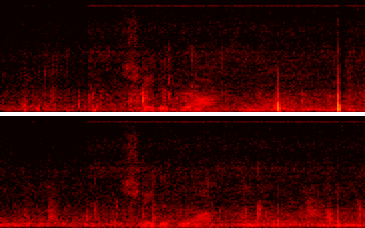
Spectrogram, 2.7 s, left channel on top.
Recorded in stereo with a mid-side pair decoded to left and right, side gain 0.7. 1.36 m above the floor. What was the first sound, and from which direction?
A man speaking, 15° right.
